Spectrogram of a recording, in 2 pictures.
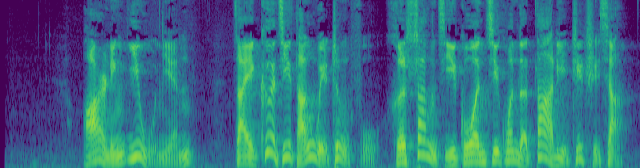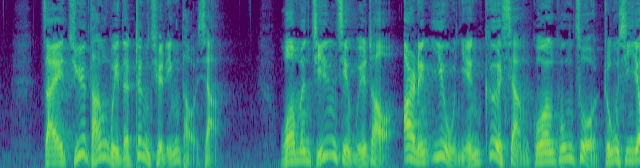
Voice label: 男27-工作汇报; 2015年度政工工作汇报材料

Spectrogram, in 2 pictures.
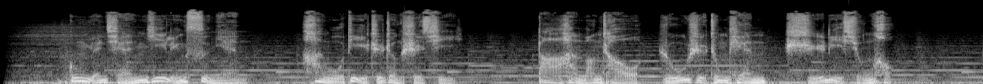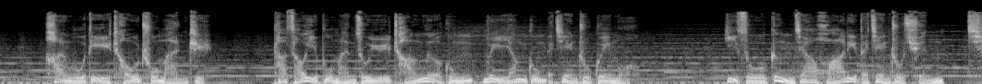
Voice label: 男 电视栏目; CCTV-10; 百家讲坛

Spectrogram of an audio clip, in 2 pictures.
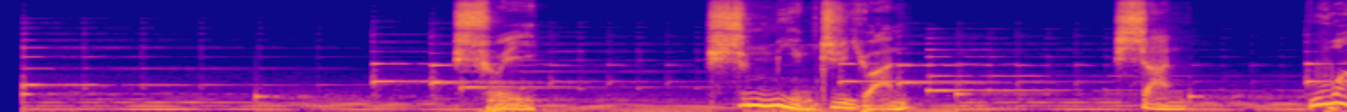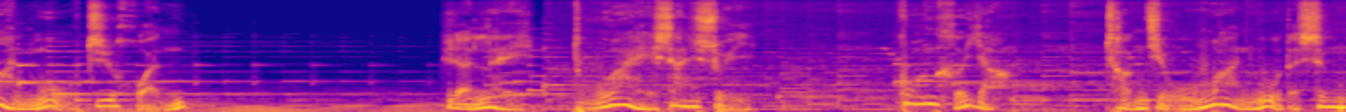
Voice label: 男 广告 地产

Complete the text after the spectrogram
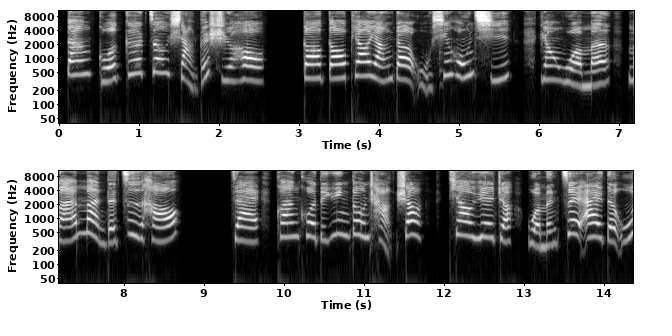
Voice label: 女 独白 小女孩

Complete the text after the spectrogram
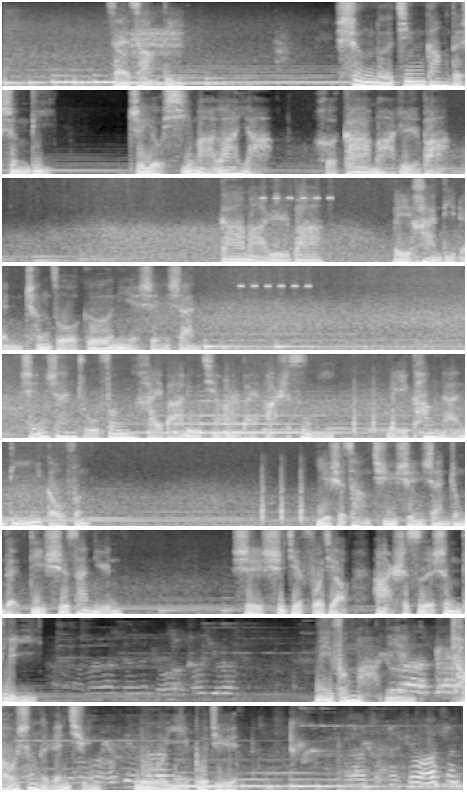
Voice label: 男 西藏纪录片

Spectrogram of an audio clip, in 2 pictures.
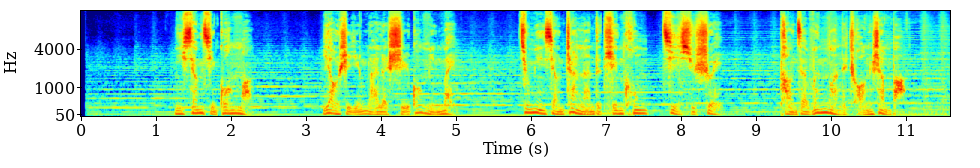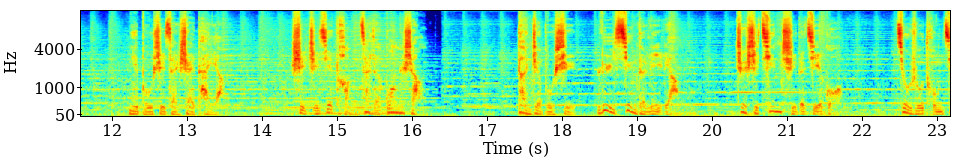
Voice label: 男 颁奖 舒缓 大气; 金鹰五周年

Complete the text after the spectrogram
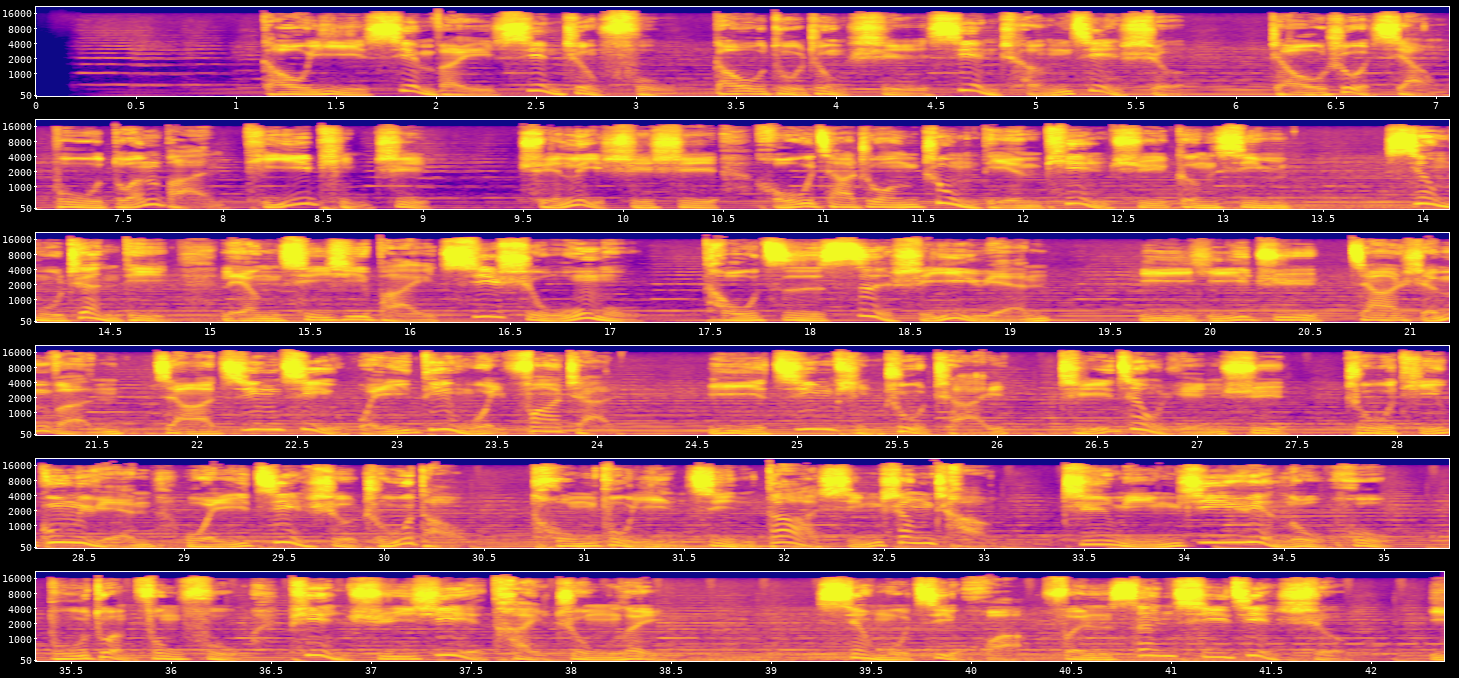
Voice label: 男 专题 大气明亮; 高邑

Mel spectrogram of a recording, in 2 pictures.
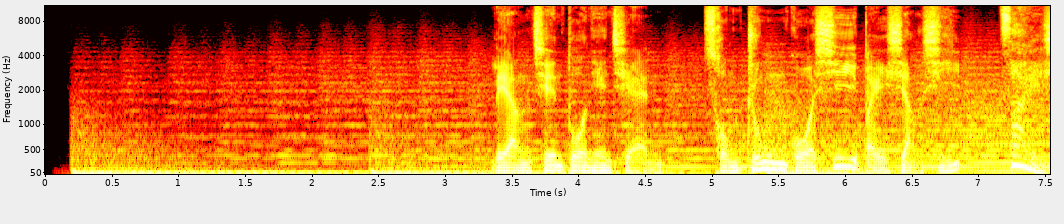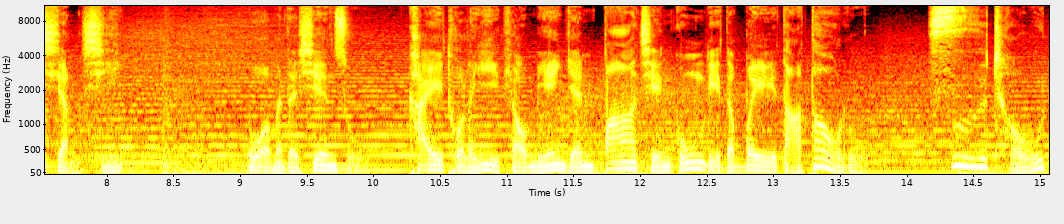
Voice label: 男 宣传片 大气厚重宣传片; 酒泉

